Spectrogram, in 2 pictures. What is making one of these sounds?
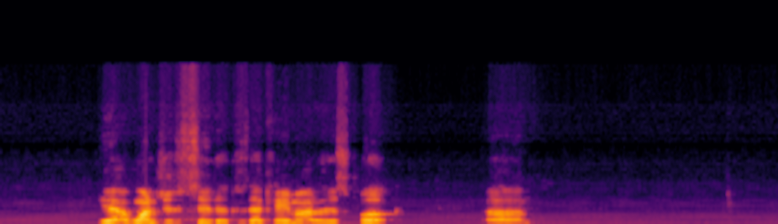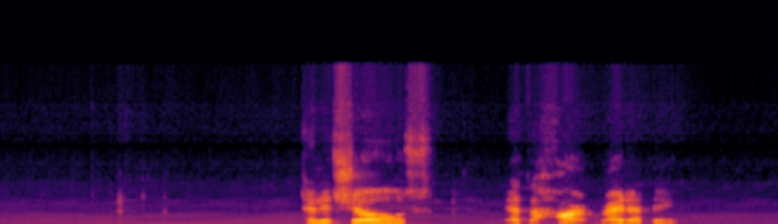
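An elderly man reads aloud slowly into a microphone, with long pauses.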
